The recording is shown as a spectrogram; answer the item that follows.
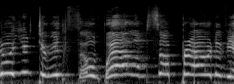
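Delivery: teary, very high-pitched cheering. Runner recalling cheering strangers at a race finish line, retelling tearful cheering. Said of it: "crying my eyes out".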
